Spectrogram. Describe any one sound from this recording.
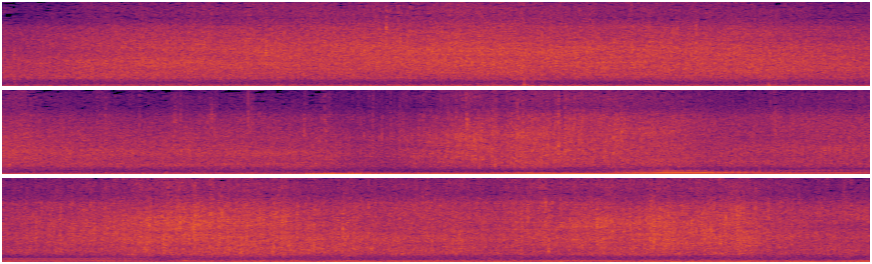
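Tyres hiss through slush on a city street.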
